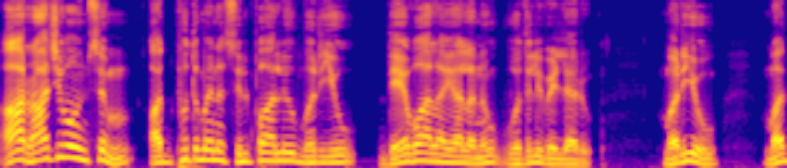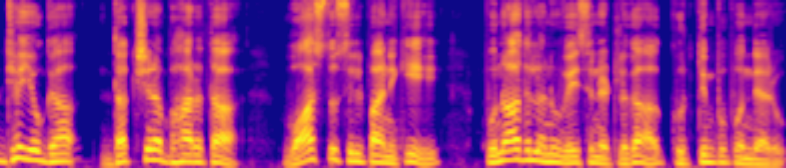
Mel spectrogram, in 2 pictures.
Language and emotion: Telugu, neutral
